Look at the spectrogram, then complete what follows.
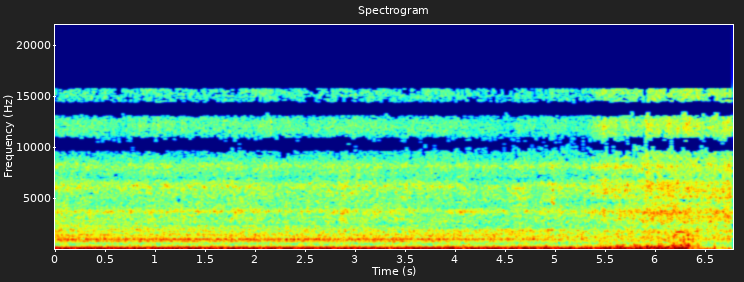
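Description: Engine drone of a 52-foot Ocean yacht running under way: a steady low hum with water rushing along the hull. It drops in level and thins out about six seconds in.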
